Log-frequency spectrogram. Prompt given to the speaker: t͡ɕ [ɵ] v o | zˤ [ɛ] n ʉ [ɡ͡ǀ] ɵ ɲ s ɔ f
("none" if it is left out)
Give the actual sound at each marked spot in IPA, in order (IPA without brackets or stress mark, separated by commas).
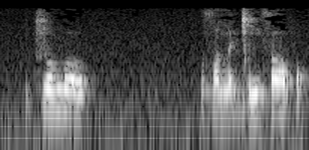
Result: o, ø, ɡ͡ǀ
